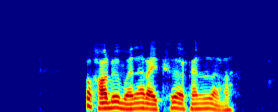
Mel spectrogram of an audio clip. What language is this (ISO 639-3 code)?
tha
